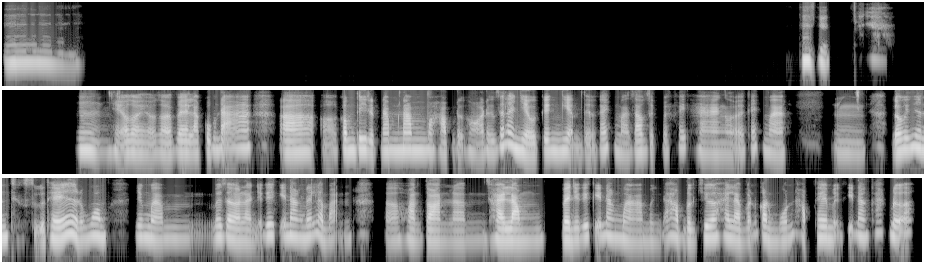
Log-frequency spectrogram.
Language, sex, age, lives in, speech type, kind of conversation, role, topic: Vietnamese, female, 20-24, Vietnam, conversation, advice, advisor, Làm thế nào để bớt lo sợ khi phải đưa ra những quyết định lớn như chuyển nhà hoặc nghỉ việc vì sợ mình mắc sai lầm?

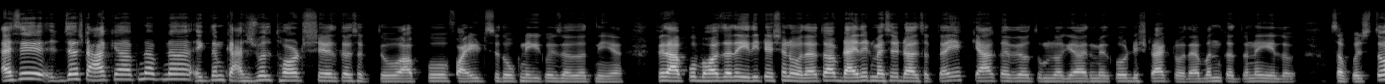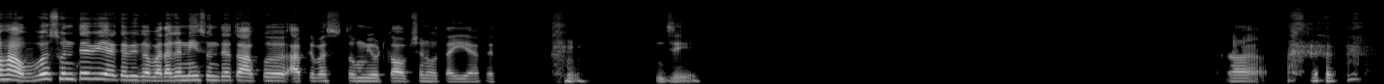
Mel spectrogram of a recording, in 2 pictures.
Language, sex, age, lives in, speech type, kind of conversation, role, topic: Hindi, male, 18-19, India, conversation, podcast, guest, Aap WhatsApp par hone wali digital behas ko kaise suljhate ho?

